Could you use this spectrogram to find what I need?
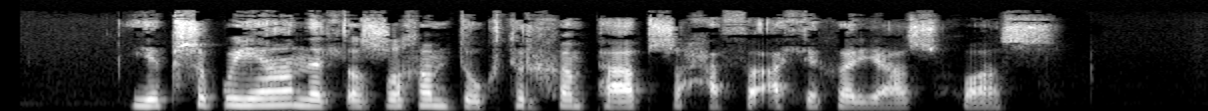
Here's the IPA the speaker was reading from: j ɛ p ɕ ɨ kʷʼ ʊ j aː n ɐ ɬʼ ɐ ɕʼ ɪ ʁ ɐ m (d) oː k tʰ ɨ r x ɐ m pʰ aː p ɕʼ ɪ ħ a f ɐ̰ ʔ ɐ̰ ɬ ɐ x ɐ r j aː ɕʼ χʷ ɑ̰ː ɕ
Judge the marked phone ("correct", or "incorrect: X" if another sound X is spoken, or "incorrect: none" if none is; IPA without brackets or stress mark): correct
